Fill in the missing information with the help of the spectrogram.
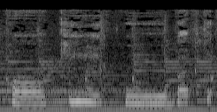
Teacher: Melafalkan huruf ko menyentuhkan pangkal lisan dengan langit-langit bagian belakang dan diucapkan dengan memantul.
